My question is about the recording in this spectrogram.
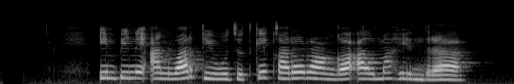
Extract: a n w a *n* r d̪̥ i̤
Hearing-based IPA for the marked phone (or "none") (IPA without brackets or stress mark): none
